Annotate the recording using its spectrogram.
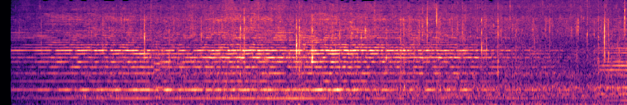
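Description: Cinematic logo-intro sound design: a held droning synth chord over a low rumble, starting abruptly, with scattered faint glittering ticks; the lowest tone fades out about two-thirds of the way through.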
